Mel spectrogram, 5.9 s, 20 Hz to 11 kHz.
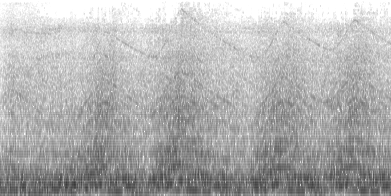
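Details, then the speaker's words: BMW E36 turbo M52 six, first start after fitting a new Pulsar G30 660 turbo, no filter yet, untuned. It catches cleanly and revs rise and fall smoothly with even firing; pressure good. Finding: normal start and rev. "Please don't cook yourself. Good start, power's there. Oh, pressure's good."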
